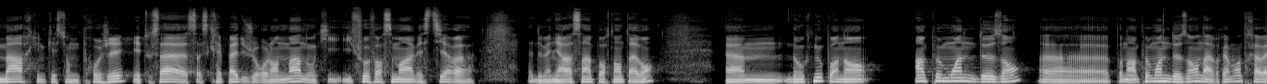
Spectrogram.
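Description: No faults turn up anywhere in this recording; the speech just rolls along without a single glitch worth pointing out.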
